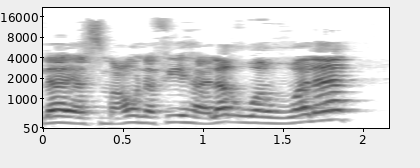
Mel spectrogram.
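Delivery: plain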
